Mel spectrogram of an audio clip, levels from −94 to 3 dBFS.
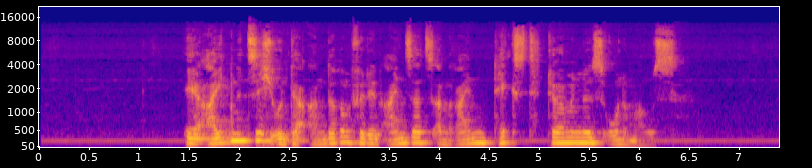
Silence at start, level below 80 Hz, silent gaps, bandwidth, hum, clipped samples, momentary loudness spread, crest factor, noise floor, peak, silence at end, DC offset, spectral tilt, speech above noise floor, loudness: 1.45 s; -52 dBFS; none; 13.5 kHz; none; under 0.1%; 11 LU; 16 dB; -49 dBFS; 0 dBFS; 1 s; under 0.1%; -5 dB/octave; 33 dB; -16 LUFS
